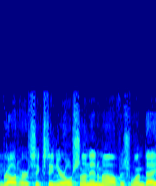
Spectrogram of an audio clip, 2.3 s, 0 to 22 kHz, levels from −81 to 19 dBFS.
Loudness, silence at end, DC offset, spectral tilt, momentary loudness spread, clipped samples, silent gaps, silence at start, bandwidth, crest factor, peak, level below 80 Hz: -25 LUFS; 0 s; under 0.1%; -5.5 dB/octave; 5 LU; under 0.1%; none; 0 s; 11.5 kHz; 14 dB; -10 dBFS; -68 dBFS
